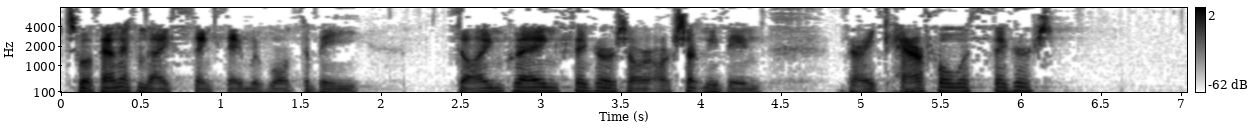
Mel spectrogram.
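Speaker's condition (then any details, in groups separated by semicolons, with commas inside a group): Cleft palate; speech not that clear at times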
